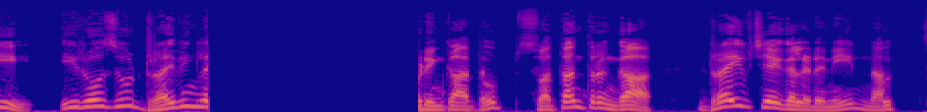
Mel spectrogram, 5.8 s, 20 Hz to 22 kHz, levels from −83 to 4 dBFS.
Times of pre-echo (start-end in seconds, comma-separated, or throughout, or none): none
